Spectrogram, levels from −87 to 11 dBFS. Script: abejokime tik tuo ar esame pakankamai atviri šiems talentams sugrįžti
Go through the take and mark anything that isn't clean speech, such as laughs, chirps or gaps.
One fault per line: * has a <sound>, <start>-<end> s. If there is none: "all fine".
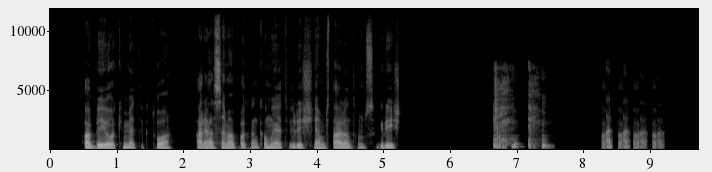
* has a cough, 6.6-7.6 s
* has a laugh, 8.3-9.2 s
